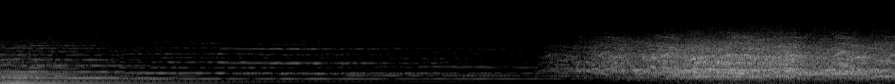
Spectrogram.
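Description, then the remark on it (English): Sustained, steady musical tones fade out, then a loud roar of a large crowd of members of Parliament in the packed House of Commons swells in: many people jeering and cheering at once, a dense raucous wash of voices. “We're inside the House of Commons. It's packed with members of Parliament. They're jeering, cheering.”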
